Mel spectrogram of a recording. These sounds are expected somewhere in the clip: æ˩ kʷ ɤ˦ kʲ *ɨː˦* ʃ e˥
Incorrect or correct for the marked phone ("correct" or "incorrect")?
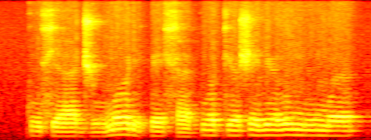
incorrect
